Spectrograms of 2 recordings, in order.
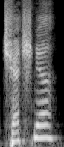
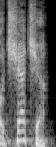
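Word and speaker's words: Czechia: Was it Chetchna? No. No. Chetcha. I think it's how it's pronounced, isn't it?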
